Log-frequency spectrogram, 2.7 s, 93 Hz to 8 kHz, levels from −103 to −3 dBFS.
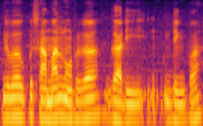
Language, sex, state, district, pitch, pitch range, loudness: Wancho, male, Arunachal Pradesh, Longding, 120 Hz, 115-130 Hz, -17 LUFS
